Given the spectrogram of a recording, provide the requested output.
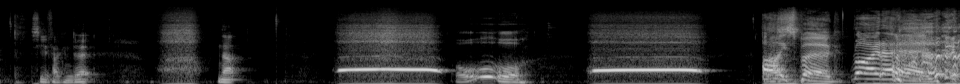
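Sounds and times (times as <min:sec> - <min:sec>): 
speech: 0:00.4 - 0:02.5, 0:04.6 - 0:06.2, 0:07.6 - 0:09.5
owl hoots imitated by blowing into cupped hands: 0:03.4 - 0:04.6, 0:05.9 - 0:07.2
laughter: 0:08.8 - 0:09.5.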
